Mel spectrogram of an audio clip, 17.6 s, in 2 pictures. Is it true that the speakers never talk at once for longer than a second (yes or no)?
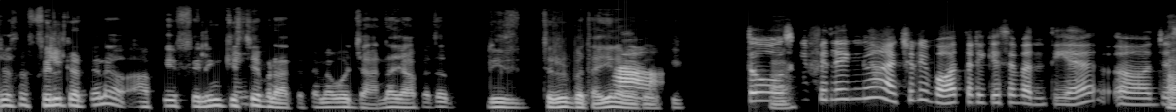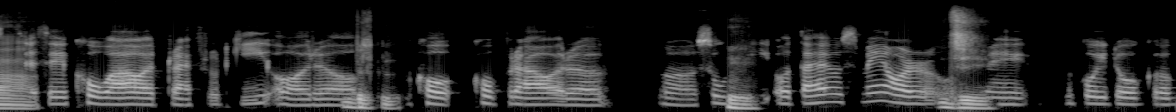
yes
